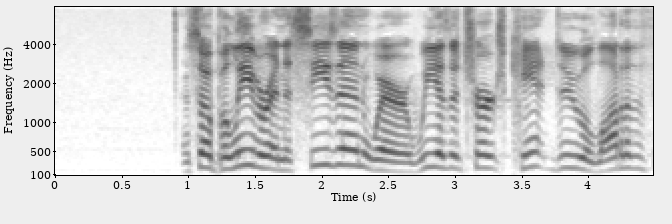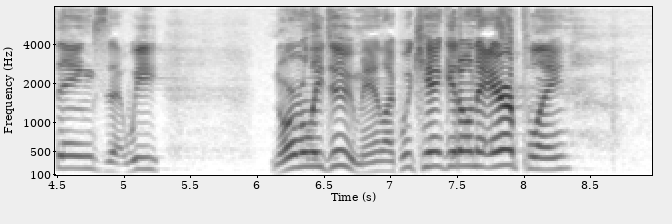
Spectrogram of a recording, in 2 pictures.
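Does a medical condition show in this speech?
No.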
